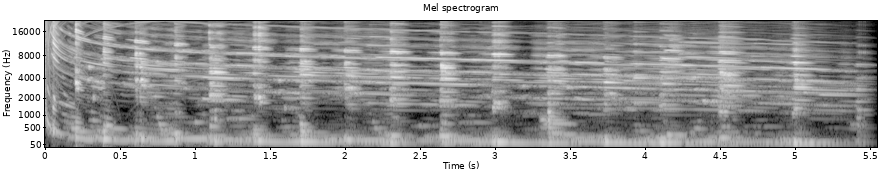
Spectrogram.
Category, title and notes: Sound effects > Electronic / Design
FX-Downlifter-Glitch Downlifter 5
Then I used Edison to resample it and put it into FLstudio sampler to tweak pogo, pitch and MUL amount.
Downlifter, Downsweep, Drop, Effect, FX, Glitch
